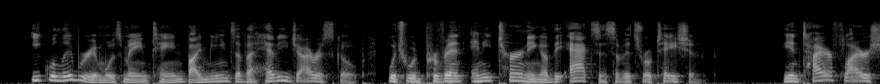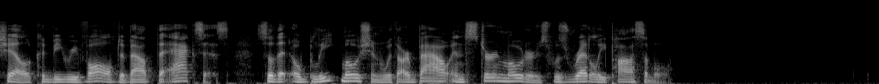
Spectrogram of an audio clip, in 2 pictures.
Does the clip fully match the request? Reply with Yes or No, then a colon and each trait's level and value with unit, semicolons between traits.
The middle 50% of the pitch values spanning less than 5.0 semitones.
No: average, 5.3 semitones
